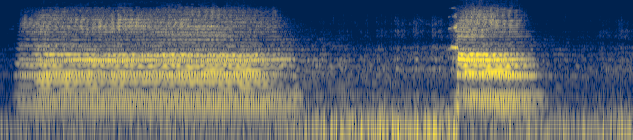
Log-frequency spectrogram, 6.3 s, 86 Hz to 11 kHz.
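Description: EMD MP15DC diesel switcher's multi-chime air horn sounding a long blast of about three seconds, then a short blast about four and a half seconds in, the long-short part of a grade-crossing signal. The diesel engine's rumble runs underneath and grows louder around the short blast.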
